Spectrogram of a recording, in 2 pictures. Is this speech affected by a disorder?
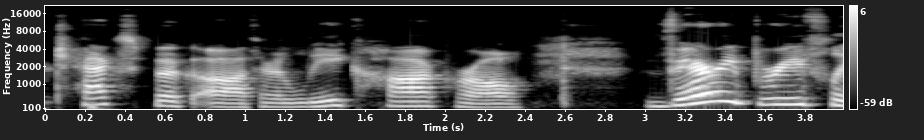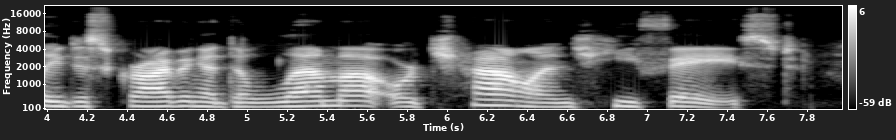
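No.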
